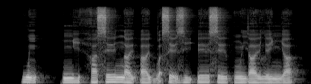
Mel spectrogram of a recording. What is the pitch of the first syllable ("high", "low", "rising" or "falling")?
falling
